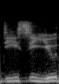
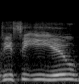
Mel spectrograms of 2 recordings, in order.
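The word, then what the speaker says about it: DCEU: ECU moniker oh yeah apparently we've been saying DCU this whole time yeah we've been saying it wrong apparently according to them well they were like no that DC EU yeah it doesn't really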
